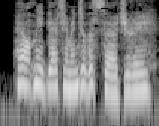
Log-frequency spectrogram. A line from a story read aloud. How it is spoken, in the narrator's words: I said, sighing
